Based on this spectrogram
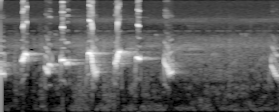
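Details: Sooty-headed bulbul singing in the fast 'ropel' style, meant to prompt other bulbuls to join in: a quick run of seven or eight clear, whistled, slurred notes, then a pause and one final note.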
